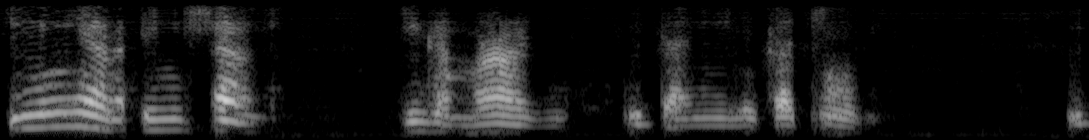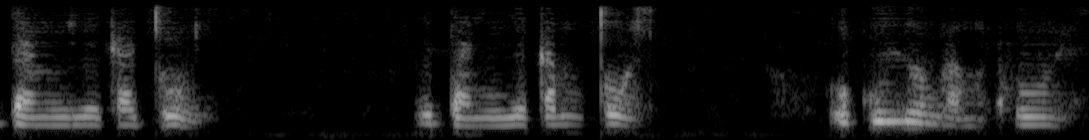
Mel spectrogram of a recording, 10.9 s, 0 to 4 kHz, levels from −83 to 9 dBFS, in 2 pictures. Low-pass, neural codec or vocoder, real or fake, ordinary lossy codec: 3.6 kHz; codec, 32 kHz, 1.9 kbps, SNAC; fake; none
